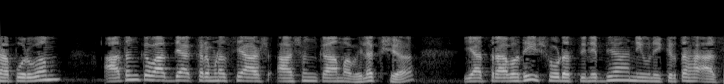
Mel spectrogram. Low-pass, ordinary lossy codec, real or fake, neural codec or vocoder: 3.6 kHz; none; real; none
